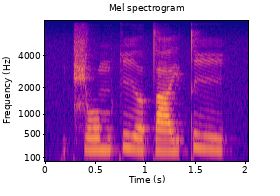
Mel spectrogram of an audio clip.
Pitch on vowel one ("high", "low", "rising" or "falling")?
low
